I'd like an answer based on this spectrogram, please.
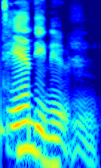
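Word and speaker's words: Thandie: Tandy. Tandy Newton? Tandy Newton is how you pronounce That's not the girl from Greece.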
